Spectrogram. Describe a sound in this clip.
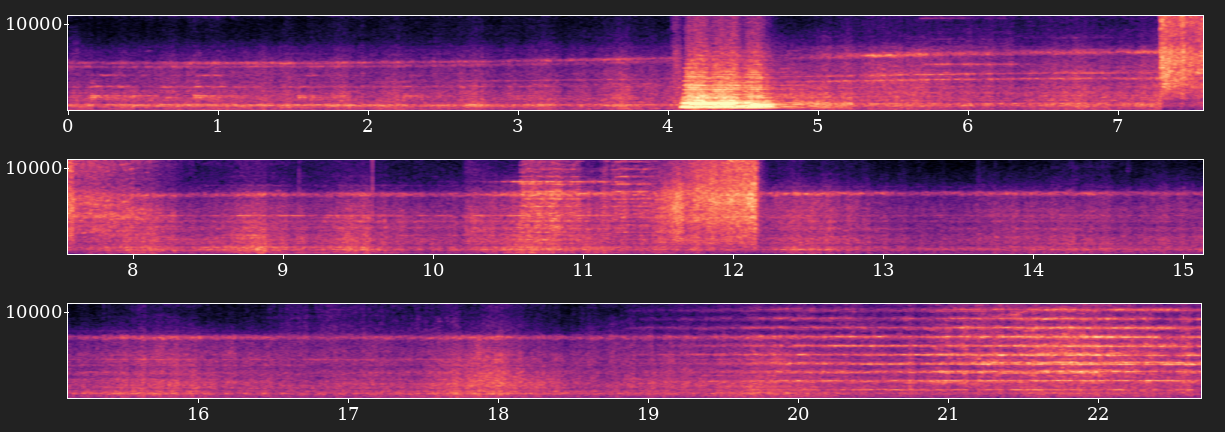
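Diesel locomotives rumble loudly as they pass close by.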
